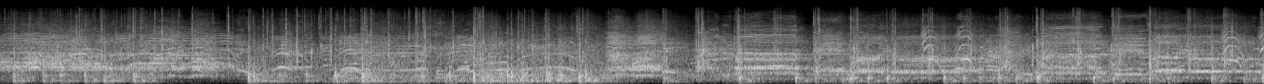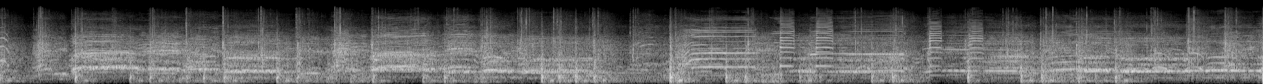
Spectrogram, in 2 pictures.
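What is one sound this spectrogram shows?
A crowd of fans sings and chants loudly in a large open stadium.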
